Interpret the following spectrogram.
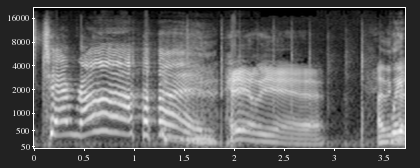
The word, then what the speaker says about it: Tehran: so i'll tell you it kind of slant rhymes with the name of the country um so how would you how would you hey it's tehran hell yeah i think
